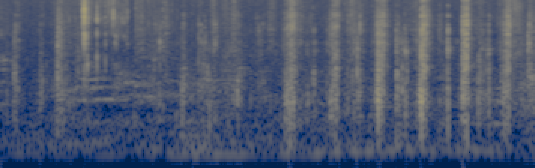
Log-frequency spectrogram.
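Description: Close-up chewing of a mouthful of curry and rice eaten by hand, with wet mouth smacks and clicks coming quicker from about halfway through.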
